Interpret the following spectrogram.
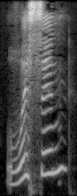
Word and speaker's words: listen: Listen. Also, we do not pronounce the t.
